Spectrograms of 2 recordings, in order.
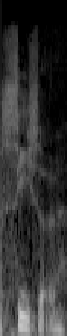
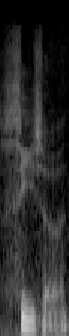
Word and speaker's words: Caesar: 我们中文和本以前把它翻译作该撒，其实英文读作 Caesar， Julius Caesar，这是凯撒大帝的名字，对吧？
